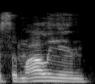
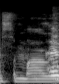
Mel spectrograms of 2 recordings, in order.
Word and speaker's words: Somali: history, it says the Somalian, especially the northern Somalian. And by the way, it's not Somali. It's Somali. It's Somali. Okay.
